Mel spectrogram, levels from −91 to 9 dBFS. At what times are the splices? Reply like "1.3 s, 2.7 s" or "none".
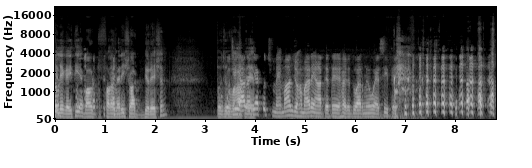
none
